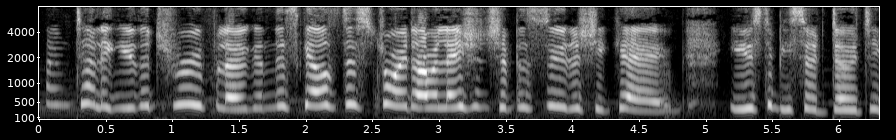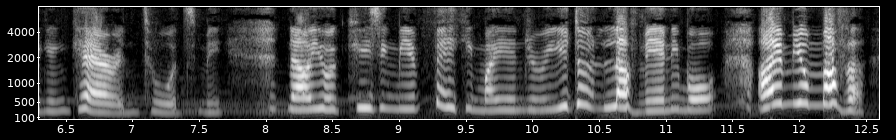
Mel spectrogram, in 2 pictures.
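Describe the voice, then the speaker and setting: A woman voicing a manipulative, whining older mother-in-law who accuses and pleads in a shrill, melodramatic way. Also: normal speed. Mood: shrill pleading.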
